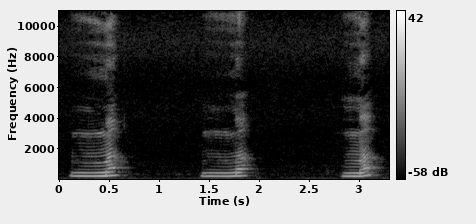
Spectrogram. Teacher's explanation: Il est aussi assez simple. Vous fermez les lèvres et comme en B. Mais vous prononcez par le nez.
